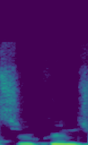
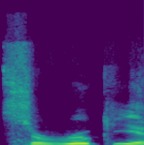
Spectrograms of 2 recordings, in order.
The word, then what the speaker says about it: Tsarukyan: It's so funny because I have 2 friends of mine that their names start with T, but it's pronounced like the S. So you just ignore the T, right?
